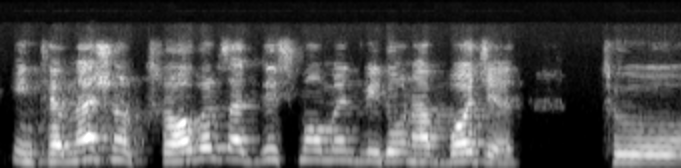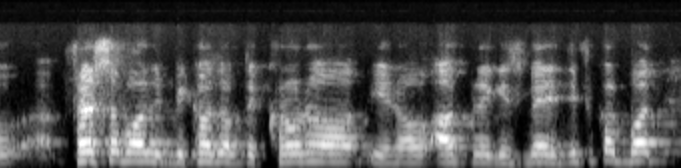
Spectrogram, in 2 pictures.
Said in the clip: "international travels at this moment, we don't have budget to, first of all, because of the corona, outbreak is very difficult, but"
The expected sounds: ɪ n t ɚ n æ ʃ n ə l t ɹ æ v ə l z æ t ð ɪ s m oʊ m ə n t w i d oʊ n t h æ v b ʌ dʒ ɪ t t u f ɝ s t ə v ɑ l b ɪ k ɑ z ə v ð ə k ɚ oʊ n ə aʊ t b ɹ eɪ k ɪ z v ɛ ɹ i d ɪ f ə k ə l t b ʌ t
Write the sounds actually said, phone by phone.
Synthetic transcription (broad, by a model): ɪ n t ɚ n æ ʃ n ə l t ɹ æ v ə l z æ t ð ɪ s m oʊ m ə n t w i d oʊ n t h æ v b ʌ dʒ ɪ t t u f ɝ s t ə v ɑ l b ɪ k ɑ z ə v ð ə k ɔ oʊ n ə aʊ t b ɹ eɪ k ɪ z v ɛ ɹ i d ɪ f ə k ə l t b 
